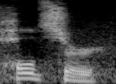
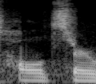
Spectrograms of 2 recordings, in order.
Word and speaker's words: Holzer: Let's talk about Hans Holtzer. Honer. Holer. So I It's read as hoser, but I guess it's pronounced holtzer. Holtzer, like with a t.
